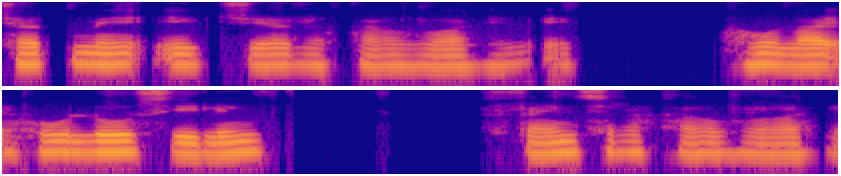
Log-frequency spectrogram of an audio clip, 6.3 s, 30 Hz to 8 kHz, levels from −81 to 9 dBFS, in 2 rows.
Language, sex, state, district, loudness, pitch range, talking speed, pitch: Hindi, male, Arunachal Pradesh, Lower Dibang Valley, -19 LUFS, 120-135 Hz, 145 wpm, 125 Hz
